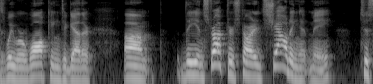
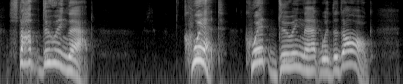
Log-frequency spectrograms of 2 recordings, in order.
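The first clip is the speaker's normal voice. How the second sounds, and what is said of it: Shouting. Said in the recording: “just shouting”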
